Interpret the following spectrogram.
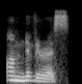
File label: "omnivorous", Indian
